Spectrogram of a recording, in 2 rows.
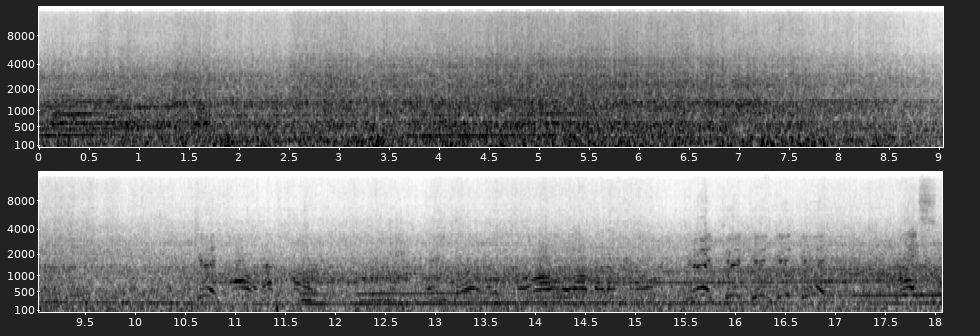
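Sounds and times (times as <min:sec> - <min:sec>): wind noise: 0:00.0 - 0:10.4
car engine at speed: 0:00.0 - 0:18.0.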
